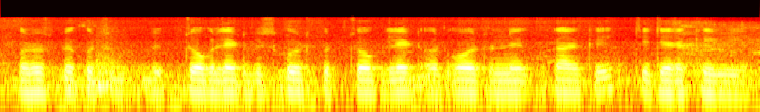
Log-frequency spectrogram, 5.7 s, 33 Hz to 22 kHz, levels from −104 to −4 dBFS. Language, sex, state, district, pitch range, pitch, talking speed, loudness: Hindi, male, Bihar, Lakhisarai, 105-110 Hz, 110 Hz, 170 wpm, -17 LUFS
